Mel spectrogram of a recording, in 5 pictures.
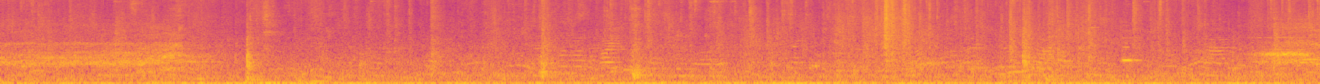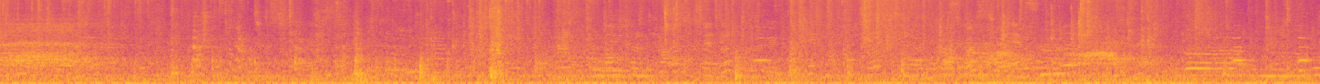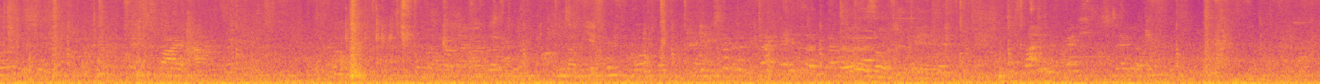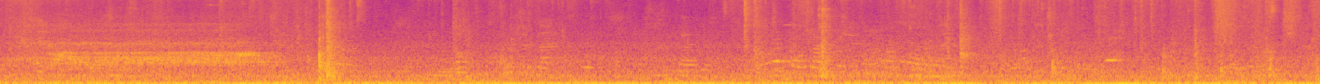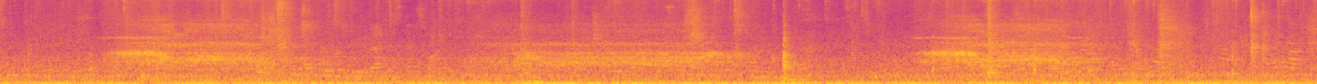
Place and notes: cologne, gürzenich str. drugstore
inside a german drugstore, the beep of the cash scanner, steps and the pneumatic doors
soundmap nrw - social ambiences and topographic field recordings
